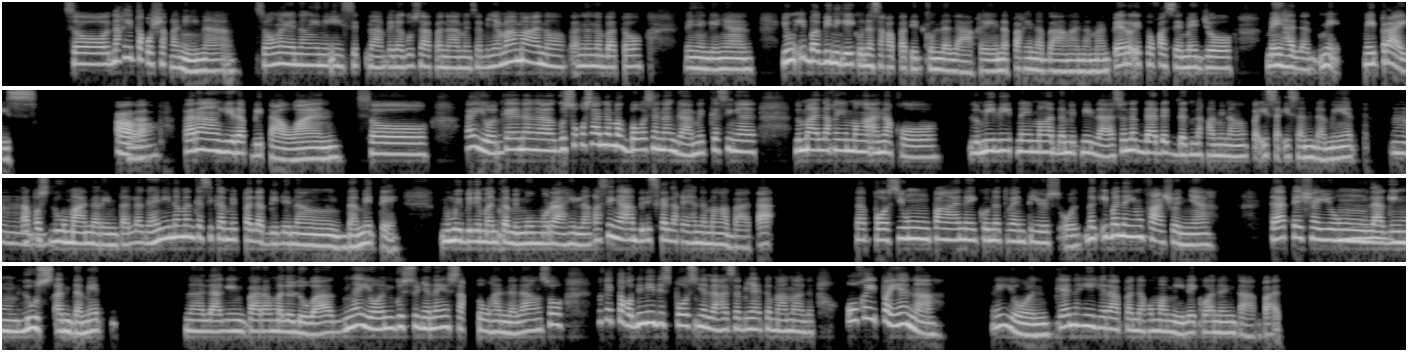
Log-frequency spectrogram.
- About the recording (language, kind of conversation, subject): Filipino, advice, Paano ko mababawasan nang may saysay ang sobrang dami ng gamit ko?
- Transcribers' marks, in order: tapping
